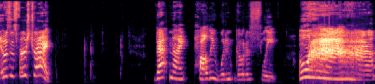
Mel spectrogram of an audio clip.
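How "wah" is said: loud high crying wail; baby wail. Acted. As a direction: bawl like a baby at night. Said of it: "she cried and cried".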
